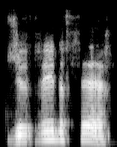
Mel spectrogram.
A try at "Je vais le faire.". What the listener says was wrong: That's not remotely sad. That just sounds snide, sort of admin worker. Sounds sad. Je vais le faire.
